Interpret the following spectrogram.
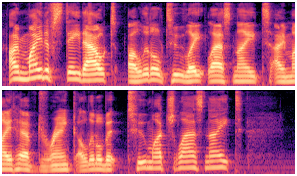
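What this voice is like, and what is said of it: Slightly hoarse, hungover voice. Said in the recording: “I don't know if you can tell from my voice... I am a little hungover, a little hoarse”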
